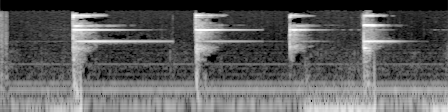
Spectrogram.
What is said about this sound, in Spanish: Eso se supone que es un martillo, obviamente está sonando ahí muy cariñosamente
